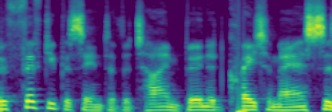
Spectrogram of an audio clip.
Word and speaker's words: Quatermass: And note the pronunciation, everyone. I have egg on my face. I have been lambasting my poor American friends for mispronouncing Quatermass's name. Now, about 50% of the time in this film, they do say Quatermass, but they also say Quatermass.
